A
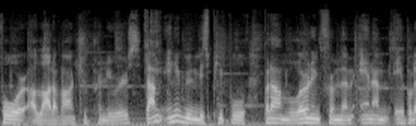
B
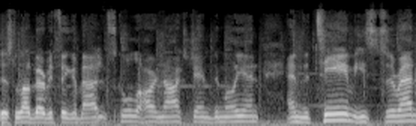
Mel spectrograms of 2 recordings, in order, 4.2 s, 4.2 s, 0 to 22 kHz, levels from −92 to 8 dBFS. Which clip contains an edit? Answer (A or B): A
